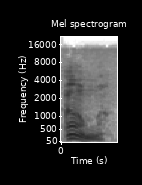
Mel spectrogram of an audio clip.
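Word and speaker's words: Aum: of course the sound M that sound is used because if you spell it out a u m it runs from the back of your throat to your lips and therefore it contains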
